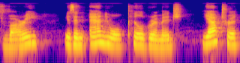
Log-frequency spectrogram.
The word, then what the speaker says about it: Wari: wary canned harper wary or wary pronounced vari is an annual pilgrimage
